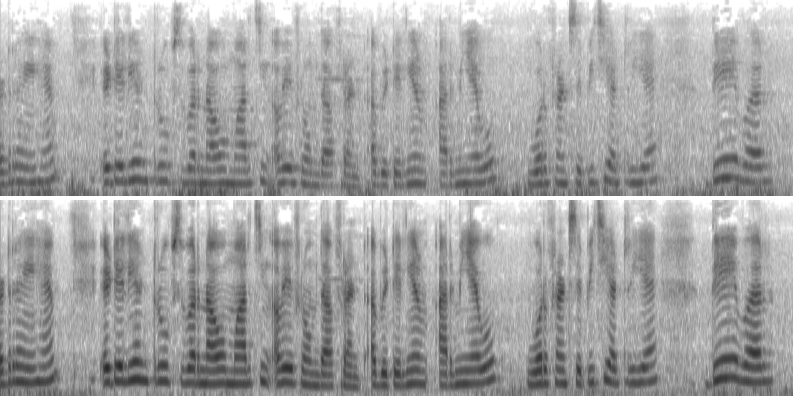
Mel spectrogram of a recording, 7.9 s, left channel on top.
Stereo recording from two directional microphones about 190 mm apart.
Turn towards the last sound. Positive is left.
turn(degrees=-50)  # may be behind; listen again after turning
